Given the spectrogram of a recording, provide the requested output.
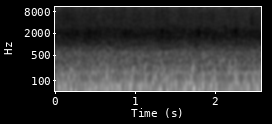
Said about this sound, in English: Would you guys give them a round of applause for the service that they do for our church?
